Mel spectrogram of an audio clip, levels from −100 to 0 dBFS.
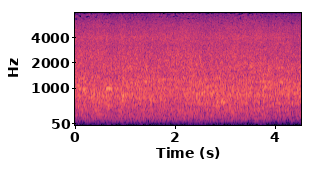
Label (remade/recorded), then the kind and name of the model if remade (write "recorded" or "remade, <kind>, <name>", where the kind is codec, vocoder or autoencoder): recorded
